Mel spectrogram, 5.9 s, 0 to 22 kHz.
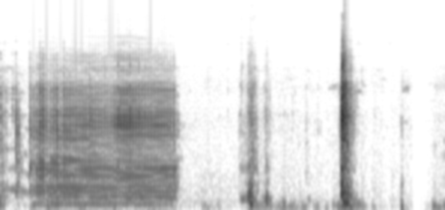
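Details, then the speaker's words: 2012 Citroën C4 (B7 body): power-folding side mirror squeals when folding on locking, a two-second buzzy high-pitched motor squeal, then light clicks and a thunk; fixed by disassembling the mirror, the other side already repaired. "Часто возникает такая проблема. При закрытии автомобиля и складывании зеркал оно скрипит."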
